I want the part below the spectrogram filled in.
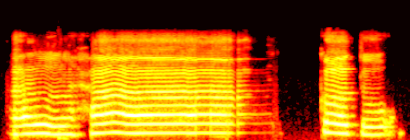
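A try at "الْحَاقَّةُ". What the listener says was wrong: Nah, nabernya sedikit kurang sedikit lagi, Bu. Oh iya, naber itu sebetulnya kalau diartikan agak susah ya. Karena kalau misalkan arti kita diartikan oleh kita itu hentakan gitu ya. Ada hentakan gitu. Nah, tapi kalau misalkan diartikan memang bukan hentakan sih, naber saja.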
